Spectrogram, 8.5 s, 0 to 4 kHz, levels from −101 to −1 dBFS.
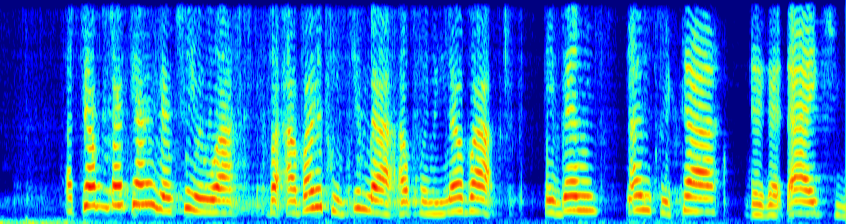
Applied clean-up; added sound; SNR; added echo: neural mask model DeepFilterNet 3.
